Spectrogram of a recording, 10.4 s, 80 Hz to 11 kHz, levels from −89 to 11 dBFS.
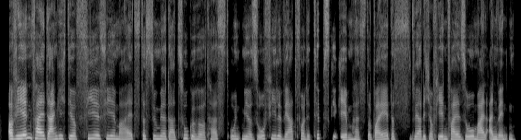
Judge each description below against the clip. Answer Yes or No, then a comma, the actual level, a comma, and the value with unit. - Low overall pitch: No, high, 200 Hz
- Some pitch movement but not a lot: Yes, average, 3.5 semitones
